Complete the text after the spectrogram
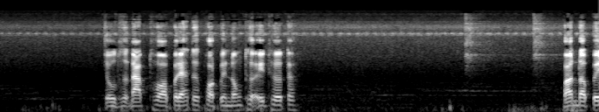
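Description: A young man speaks calmly and close to the microphone.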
